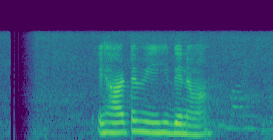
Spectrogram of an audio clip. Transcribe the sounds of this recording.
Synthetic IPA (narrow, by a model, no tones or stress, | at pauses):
eɦaːʈəʋiːɦid̪enəʋa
